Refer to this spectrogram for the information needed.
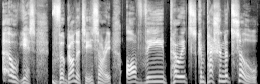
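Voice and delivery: high, hasty correction; flustered Arthur. A narrator's reading. Arthur correcting himself for the Vogon, flustered.

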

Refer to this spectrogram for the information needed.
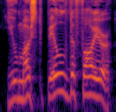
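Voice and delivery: slow, forceful elder woman's voice; commanding old mother. A narrator's reading. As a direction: order the fire built, weighty and slow. Mother Elena orders the burning.

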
